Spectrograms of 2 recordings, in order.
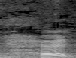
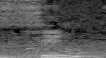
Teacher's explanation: Both phoneme h and eng are voiced, meaning that the vocal folds vibrate when producing these sounds. However, the sound of h is less pronounced in terms of vibration because it only involves airflow through the glottis, while phoneme eng causes more vibration because it is nasal airflow. To feel the difference, try holding your hand to your throat.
